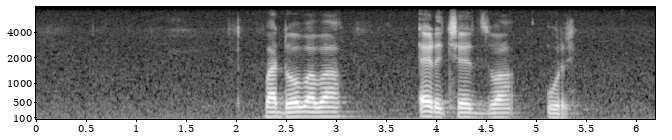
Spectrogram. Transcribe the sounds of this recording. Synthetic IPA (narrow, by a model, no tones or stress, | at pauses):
βadɔβaβa | ɛɺɛt͡ʃʰɛd͡zwa | uːɾi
